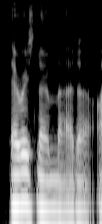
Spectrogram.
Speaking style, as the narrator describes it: answered

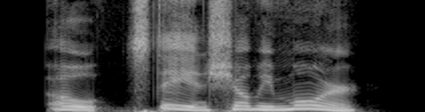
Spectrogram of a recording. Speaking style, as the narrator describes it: cried Effie

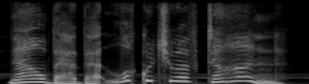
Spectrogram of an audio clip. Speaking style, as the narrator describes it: cried Antony

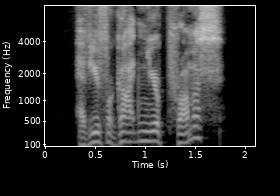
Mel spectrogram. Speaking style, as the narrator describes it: Fay said sharply, his face tightening in alarm

